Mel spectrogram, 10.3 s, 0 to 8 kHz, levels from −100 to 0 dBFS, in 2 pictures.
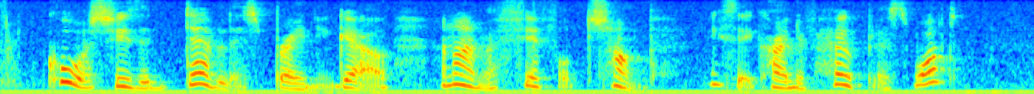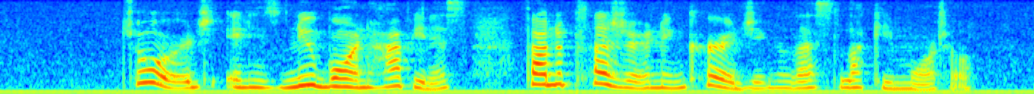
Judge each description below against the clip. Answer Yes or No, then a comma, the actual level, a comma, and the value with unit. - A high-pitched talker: Yes, high, 205 Hz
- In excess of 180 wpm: Yes, average, 190 wpm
